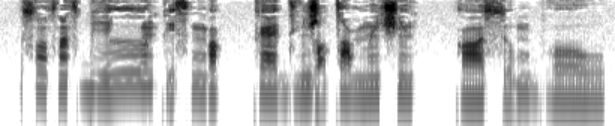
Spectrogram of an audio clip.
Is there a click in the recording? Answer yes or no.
no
